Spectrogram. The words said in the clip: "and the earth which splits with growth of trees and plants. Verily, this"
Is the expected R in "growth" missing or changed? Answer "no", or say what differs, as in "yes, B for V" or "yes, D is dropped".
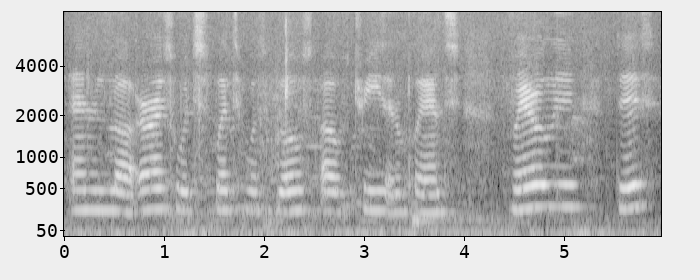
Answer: yes, R is dropped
